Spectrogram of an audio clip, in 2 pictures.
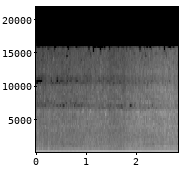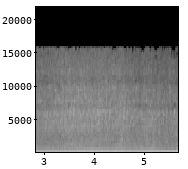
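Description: Off-road 4x4's engine running under load as it crawls up a trail obstacle: a steady drone whose tone shifts slightly about two seconds in.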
